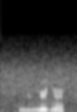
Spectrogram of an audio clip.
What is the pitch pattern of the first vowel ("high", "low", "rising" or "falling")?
low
